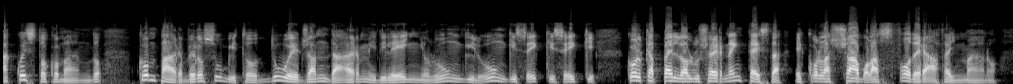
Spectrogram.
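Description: A man's voice: medium pitch, lively intonation, moderate pace, few pauses, no room sound, muffled recording. Man reading a storybook in a dry voice. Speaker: audiobook reader. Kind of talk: scripted storybook narration.

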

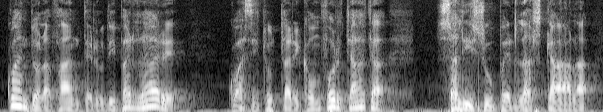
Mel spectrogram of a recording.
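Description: A man giving a dramatic, measured reading of classic prose. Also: fairly low pitch. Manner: expressive, measured storytelling. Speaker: reader.

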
